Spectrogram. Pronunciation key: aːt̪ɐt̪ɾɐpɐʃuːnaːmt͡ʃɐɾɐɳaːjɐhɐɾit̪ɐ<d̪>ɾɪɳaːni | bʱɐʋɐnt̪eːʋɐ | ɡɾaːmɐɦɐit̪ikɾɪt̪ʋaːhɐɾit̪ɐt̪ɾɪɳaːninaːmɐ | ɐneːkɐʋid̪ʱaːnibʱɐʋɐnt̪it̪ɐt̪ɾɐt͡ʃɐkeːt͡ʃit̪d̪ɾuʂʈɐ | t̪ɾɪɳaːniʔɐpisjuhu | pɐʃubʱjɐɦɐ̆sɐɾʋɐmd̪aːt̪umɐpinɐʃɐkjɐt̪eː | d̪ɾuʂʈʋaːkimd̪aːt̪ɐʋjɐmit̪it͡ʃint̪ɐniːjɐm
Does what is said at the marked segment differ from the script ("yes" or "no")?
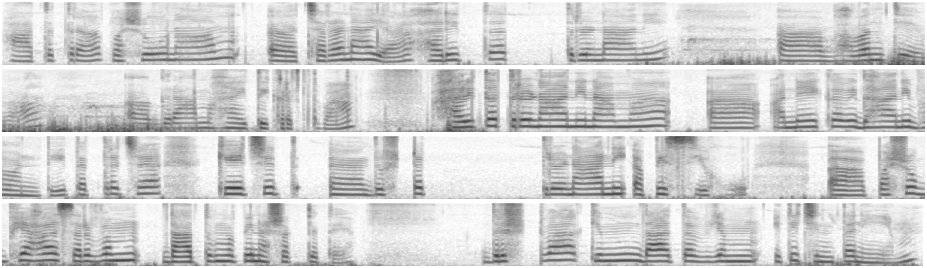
yes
